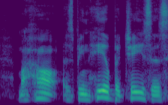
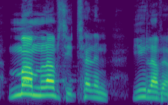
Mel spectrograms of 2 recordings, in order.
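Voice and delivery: loud urging; 6 semitones higher, 14 dB louder than usual. Retold or imitated. God's words to the corpse.

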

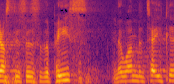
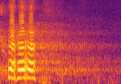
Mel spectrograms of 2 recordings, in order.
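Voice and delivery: loud high burst of laughter; real hearty laugh; big laugh; 11 semitones higher, 11 dB louder than usual. Real, not acted. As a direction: crack up laughing. Laughing at own story.

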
